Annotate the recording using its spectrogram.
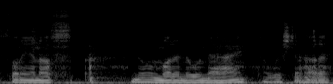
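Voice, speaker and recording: A man's somewhat breathy voice, relaxed in tone and dark and mellow. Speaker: ceramic artist. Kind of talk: casual chat. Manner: trouble pronouncing some words; meandering, relaxed.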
